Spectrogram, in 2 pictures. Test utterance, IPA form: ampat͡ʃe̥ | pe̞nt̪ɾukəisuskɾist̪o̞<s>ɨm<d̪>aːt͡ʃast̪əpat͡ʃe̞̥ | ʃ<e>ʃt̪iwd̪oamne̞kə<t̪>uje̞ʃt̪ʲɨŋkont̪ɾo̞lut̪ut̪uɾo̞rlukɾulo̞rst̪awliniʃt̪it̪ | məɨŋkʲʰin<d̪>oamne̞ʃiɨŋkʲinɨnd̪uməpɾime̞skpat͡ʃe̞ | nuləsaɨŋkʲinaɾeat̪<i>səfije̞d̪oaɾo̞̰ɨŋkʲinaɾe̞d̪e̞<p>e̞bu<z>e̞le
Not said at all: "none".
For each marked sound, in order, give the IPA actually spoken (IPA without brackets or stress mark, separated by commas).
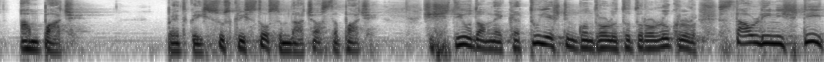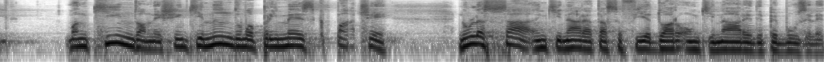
s, d̪, i, t̪, d̪, a, p, z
